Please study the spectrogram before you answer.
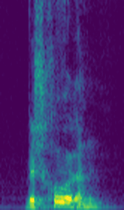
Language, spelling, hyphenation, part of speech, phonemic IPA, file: Dutch, beschoren, be‧scho‧ren, adjective, /bəˈsxoː.rə(n)/, Nl-beschoren.ogg
- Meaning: allotted, granted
